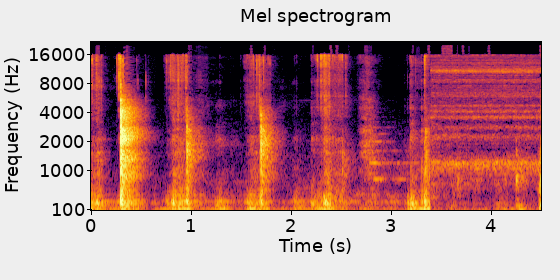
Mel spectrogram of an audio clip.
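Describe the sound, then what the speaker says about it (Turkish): A knife chops on a board in a few sharp, irregular strikes, fairly close, followed by a faint mechanical whir. "O yüzden doğrayarak yapıyoruz."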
